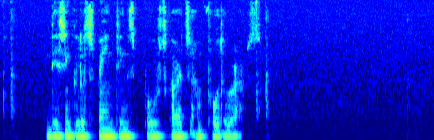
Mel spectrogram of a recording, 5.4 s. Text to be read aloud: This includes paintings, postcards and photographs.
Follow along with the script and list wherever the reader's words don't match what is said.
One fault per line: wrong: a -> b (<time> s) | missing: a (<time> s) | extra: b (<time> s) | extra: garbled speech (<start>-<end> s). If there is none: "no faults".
no faults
